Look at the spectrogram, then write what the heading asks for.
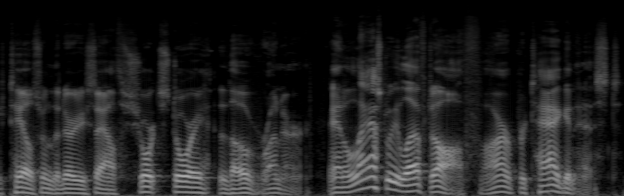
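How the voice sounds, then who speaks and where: A man hosting and reading a scripted story as dramatic narration, with theatrical emphasis. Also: deep voice. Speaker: host and narrator.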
